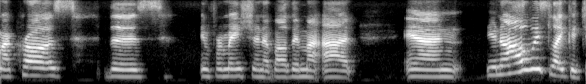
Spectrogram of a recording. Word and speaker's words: Ma'at: Ma'at, yes.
